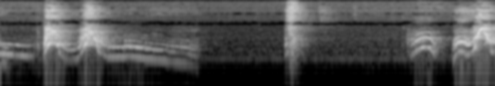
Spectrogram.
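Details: Female Cocker Spaniel kept indoors singing in the afternoon to mimic its owners' voices: two quick yelping notes running into a falling howl, a short sharp yip after silence, then rising and falling wavering yowls.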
